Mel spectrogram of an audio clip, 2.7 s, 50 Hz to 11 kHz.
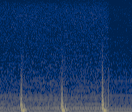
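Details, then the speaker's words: Korotkoff sounds phase 3 during blood pressure measurement: the murmur of phase 2 disappears and the tapping becomes louder and higher-pitched; three crisp, loud taps at a steady pace over a low hum. "durante la fase korotkov 3 el murmullo desaparece y el sonido de los golpeteos se hace más fuerte y de un tono más alto"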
